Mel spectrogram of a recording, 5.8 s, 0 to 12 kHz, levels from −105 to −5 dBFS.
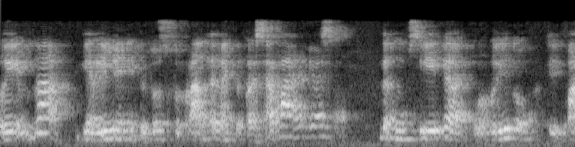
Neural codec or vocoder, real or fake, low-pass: codec, 16 kHz, 4 kbps, FunCodec, trained on Chinese and English, 50 frames a second; fake; 7.2 kHz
